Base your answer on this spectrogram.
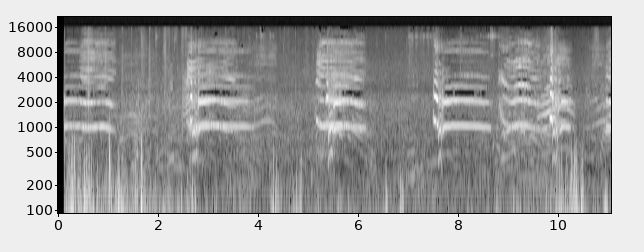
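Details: Male ring-tailed lemurs on exhibit at a wildlife park call out to females and babies housed next door, whose replies can be heard; loud wailing cries with steady tones and wavering overtones come in bursts about every two to three seconds.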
